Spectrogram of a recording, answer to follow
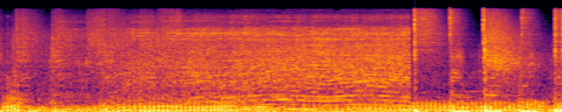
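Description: Background music with a steady beat. From about a second in, a BMW boxer-twin motorcycle engine revs with a wavering pitch as the bike pulls away, and the beat comes back near the end.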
